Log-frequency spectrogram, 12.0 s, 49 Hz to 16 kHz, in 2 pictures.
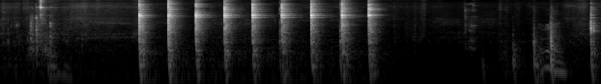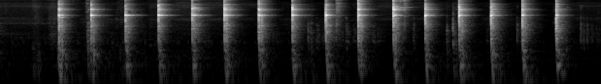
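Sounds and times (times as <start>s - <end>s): hammer striking metal: 1.4s - 3.9s, 6.6s - 11.8s.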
